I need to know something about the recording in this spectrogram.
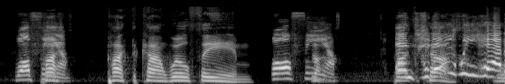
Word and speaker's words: Waltham: It's not Waltham, it's Waltham. Like the ham. Waltham. Park the car, Waltham.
